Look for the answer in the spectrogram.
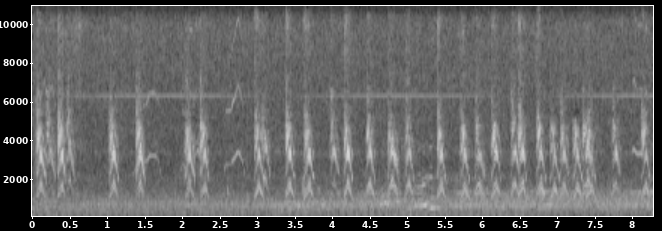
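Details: Nesting eagles at Decorah, 30 March 2015, with two eaglets and their mother; a busy run of sharp, high chattering chirps repeated throughout, some notes sliding, over constant low hum and wind-like noise.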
